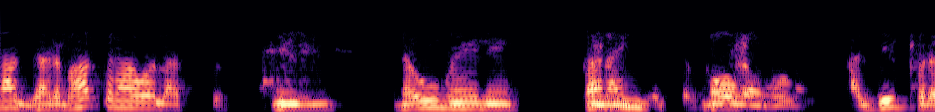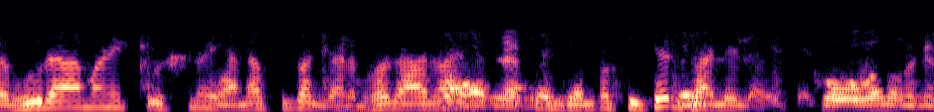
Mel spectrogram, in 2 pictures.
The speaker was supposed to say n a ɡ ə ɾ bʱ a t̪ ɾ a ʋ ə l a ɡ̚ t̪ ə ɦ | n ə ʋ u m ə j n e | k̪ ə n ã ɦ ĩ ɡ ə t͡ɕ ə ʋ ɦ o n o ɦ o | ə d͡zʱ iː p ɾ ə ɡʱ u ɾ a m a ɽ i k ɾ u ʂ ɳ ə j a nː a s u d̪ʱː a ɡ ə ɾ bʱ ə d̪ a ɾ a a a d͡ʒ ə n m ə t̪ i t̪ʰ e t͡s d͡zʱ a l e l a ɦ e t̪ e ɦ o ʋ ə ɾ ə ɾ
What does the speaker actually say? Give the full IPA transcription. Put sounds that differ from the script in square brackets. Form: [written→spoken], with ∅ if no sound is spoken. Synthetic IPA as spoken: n a ɡ ə ɾ bʱ a t̪ ɾ a ʋ ə l a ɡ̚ t̪ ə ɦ | n ə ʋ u m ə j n e | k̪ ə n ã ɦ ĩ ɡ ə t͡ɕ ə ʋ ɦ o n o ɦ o | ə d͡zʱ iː p ɾ ə [ɡʱ→bʱ] u ɾ a m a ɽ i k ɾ u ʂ ɳ ə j a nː a s u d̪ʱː a ɡ ə ɾ bʱ ə d̪ a ɾ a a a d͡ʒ ə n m ə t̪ i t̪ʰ e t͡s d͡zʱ a l e l a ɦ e t̪ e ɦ o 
